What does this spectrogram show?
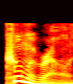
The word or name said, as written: coumarone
